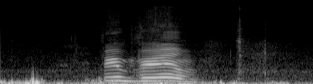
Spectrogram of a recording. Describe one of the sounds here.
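A teenage girl speaks playfully close by.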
